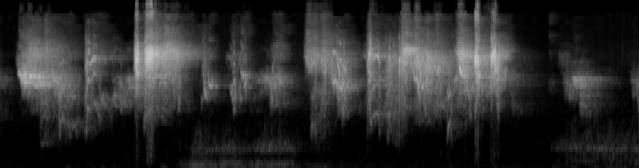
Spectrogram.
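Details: Pet budgerigar at night, settled and happy in a new home, singing: a busy run of chirps, squawky notes and warbles in a small room, broken by short pauses, with a faint low hum partway through.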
